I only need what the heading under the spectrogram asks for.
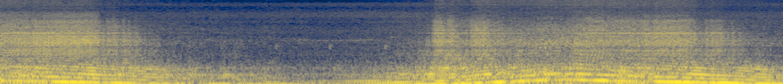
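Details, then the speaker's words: Mitsubishi Lancer with a DIY turbo install, blow-off valve and boost gauge being tested: free revs rise and fall with no turbo whistle climbing over them, so no spool is heard; cause unknown, and a whistle appears later. "Huh. Why ain't I hearing turbo spool? Now what did we do?"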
